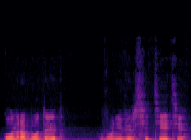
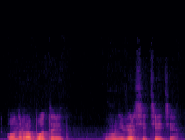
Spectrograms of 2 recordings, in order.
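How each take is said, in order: Both takes have the same delivery.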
